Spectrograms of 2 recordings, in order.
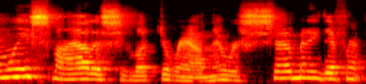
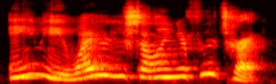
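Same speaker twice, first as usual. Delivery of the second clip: put-on higher child's voice, puzzled; curious child; 8 semitones higher, 5 dB louder than usual. A narrator's reading. Ethan asks Amy why she is selling, higher childlike voice. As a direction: ask like a puzzled boy.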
